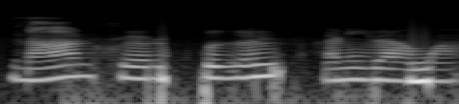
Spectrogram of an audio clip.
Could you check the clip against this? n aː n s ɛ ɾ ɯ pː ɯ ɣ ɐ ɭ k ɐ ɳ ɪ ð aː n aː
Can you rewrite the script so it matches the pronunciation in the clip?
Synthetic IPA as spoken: n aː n s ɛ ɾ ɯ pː ɯ ɣ ɐ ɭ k ɐ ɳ ɪ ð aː m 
